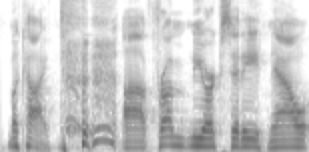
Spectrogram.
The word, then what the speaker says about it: Mackay: Take note, it's not Mackay, it's spelled that way, but it's Mackay.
